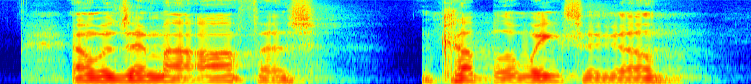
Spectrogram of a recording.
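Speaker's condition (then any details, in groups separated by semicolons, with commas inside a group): ALS; muscles falling apart throughout body, swallowing difficulty; very little physical function, paralysis expected within a year or two, later breathing muscle failure expected; struggles with swallowing, choked seriously on saliva, windpipe tightened, couldn't breathe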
